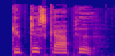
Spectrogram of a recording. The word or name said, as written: dybdeskarphed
